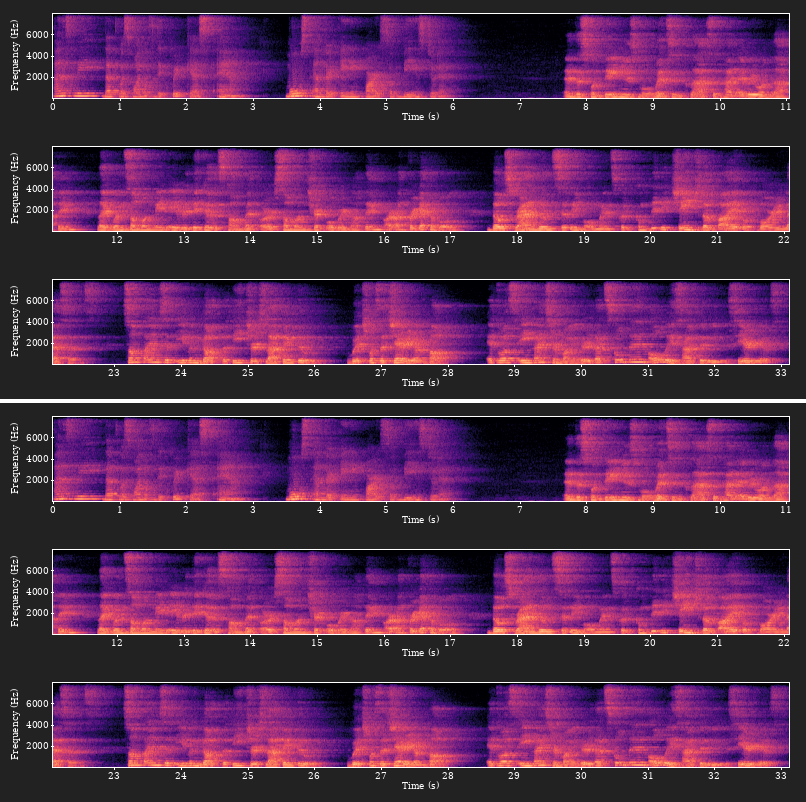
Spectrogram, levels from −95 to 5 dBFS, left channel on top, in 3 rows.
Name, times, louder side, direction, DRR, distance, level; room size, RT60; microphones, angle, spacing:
voice 1, 0.0-2.8 3.5-6.0, left 1 dB, 25° left, -4 dB, 0.9 m, -26 dB
voice 2, 7.7-11.4 11.7-17.1 17.6-22.6 23.1-26.1 26.5-28.0 28.6-32.9, right 1 dB, 5° right, -6 dB, 0.5 m, -21 dB
6.2 x 3.4 x 2.5 m, 0.77 s
head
